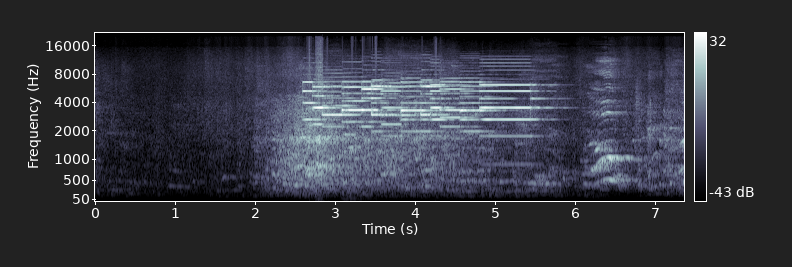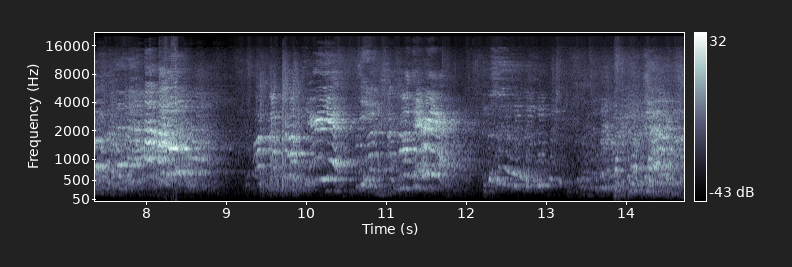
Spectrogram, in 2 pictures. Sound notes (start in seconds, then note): 2.6 mobile phone rings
